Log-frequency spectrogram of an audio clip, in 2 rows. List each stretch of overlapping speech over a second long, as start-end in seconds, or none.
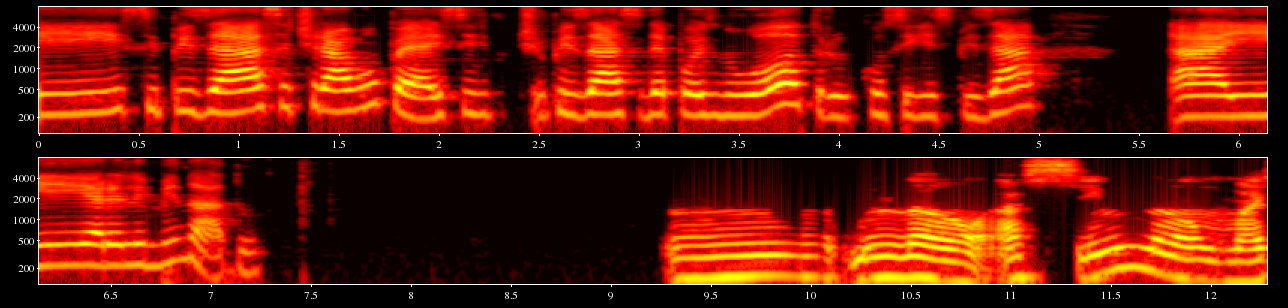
none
